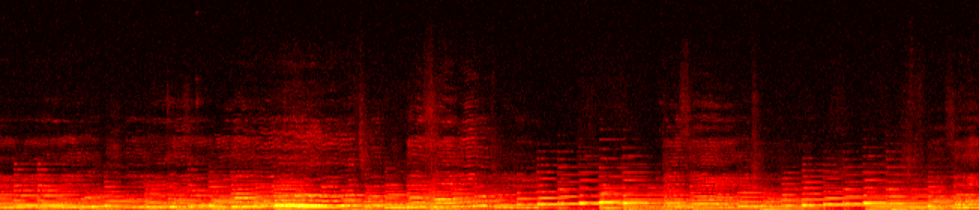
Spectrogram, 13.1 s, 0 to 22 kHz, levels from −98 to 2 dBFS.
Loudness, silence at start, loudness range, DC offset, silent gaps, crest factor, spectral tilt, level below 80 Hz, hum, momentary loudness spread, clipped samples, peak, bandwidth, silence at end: -32 LUFS; 0 s; 8 LU; under 0.1%; none; 20 dB; -7.5 dB/octave; -72 dBFS; none; 12 LU; under 0.1%; -12 dBFS; 8.4 kHz; 0 s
